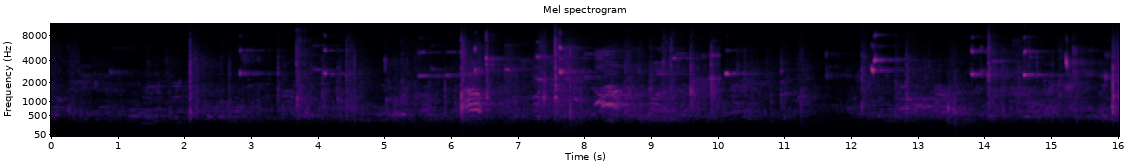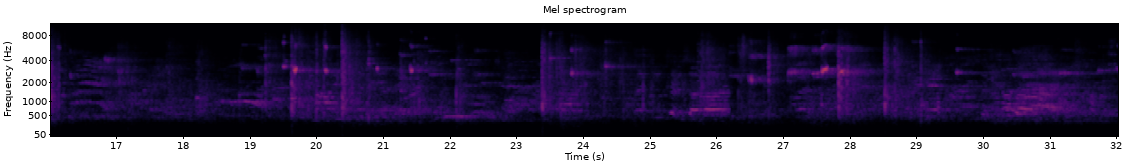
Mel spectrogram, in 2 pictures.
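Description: Badminton rally: sharp racket hits on a shuttlecock, irregular and scattered through, with short squeaks of shoes on a wooden court floor, echoing in a large sports hall. Voices and calls from players and spectators come in at times.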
